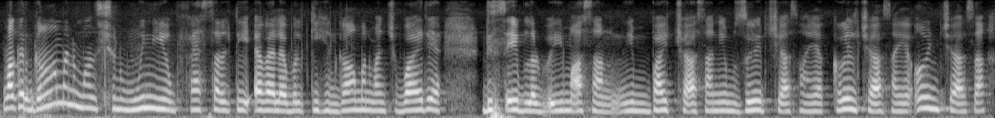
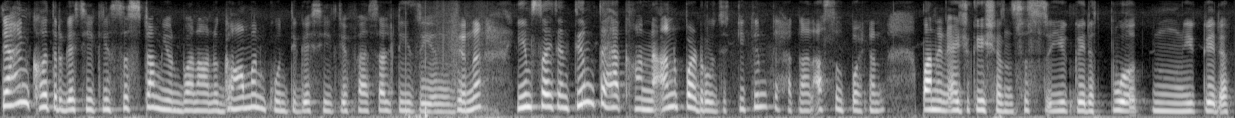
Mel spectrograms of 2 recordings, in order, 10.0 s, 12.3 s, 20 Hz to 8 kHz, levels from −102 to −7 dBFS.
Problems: background sounds at intervals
